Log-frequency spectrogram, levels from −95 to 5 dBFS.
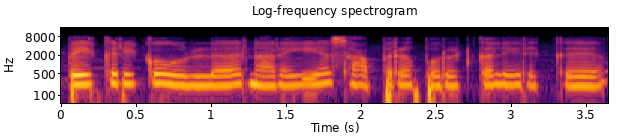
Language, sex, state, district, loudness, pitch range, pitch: Tamil, female, Tamil Nadu, Nilgiris, -19 LUFS, 210-235 Hz, 220 Hz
